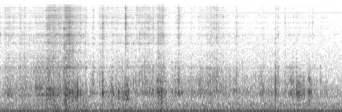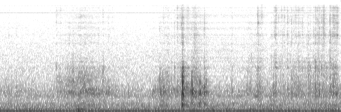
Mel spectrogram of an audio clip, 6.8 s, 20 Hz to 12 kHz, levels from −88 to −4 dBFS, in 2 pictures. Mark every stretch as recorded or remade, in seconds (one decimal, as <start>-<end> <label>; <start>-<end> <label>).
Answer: 0.0-5.3 recorded; 5.3-6.1 remade; 6.1-6.8 recorded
